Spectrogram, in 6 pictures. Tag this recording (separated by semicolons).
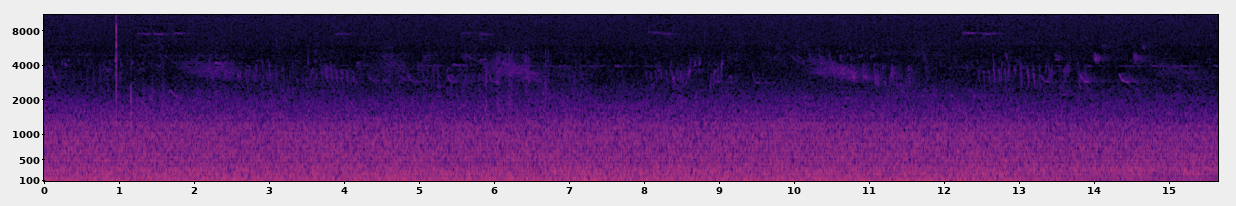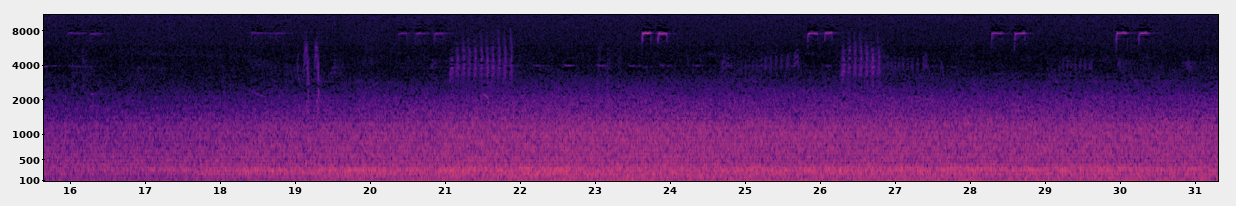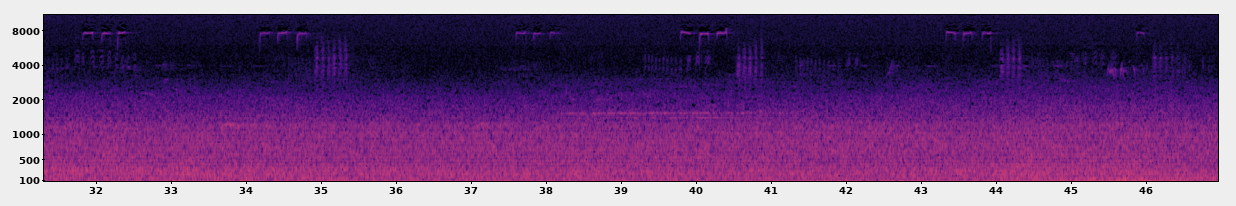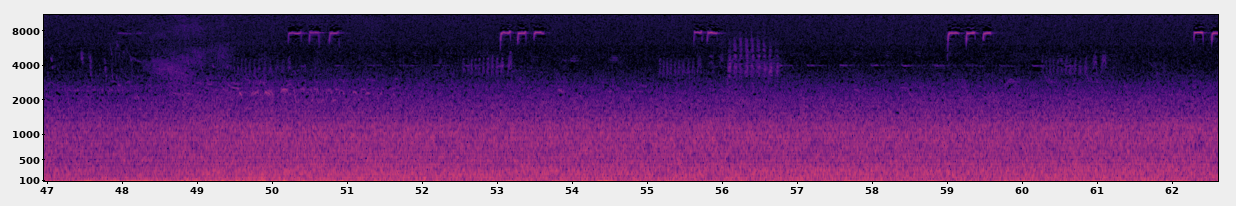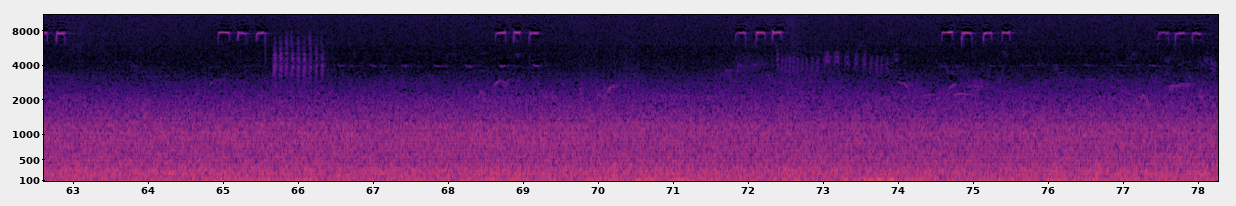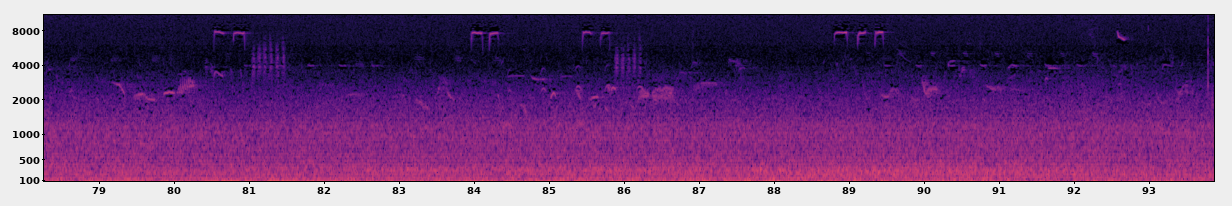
springbirds; birds; park-ambience; ambience; spring; park; spring-ambience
